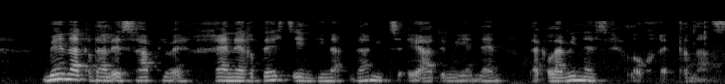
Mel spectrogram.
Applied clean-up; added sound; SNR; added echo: none; none; none; none.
